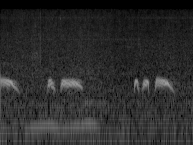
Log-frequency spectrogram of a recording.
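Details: Spotted dove calling, recorded while trapping: soft low cooing phrases, a long coo, then a short double note and a drawn-out coo, repeated twice in a quiet outdoor setting.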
